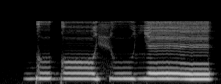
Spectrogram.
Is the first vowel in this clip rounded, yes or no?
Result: yes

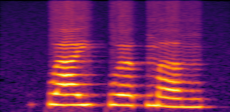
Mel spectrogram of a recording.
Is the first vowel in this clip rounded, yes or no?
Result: no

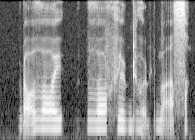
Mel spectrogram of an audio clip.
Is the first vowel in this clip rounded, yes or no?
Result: yes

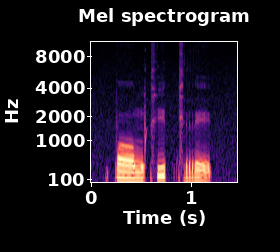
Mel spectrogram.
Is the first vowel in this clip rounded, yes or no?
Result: yes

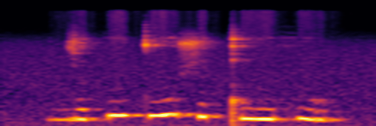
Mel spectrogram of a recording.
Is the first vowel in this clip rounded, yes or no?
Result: no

